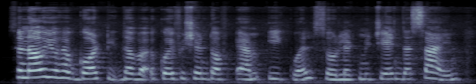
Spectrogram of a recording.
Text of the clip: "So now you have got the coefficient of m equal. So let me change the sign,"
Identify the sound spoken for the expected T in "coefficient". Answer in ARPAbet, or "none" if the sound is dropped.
T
